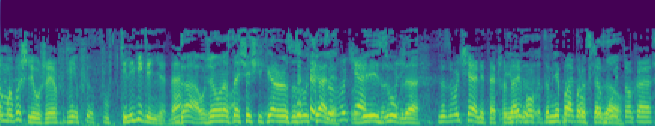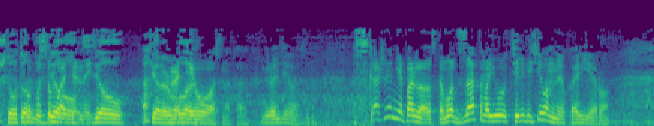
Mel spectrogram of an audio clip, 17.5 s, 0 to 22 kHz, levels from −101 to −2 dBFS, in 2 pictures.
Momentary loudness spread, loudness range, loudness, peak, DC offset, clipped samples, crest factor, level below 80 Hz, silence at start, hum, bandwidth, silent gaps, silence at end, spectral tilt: 12 LU; 5 LU; -19 LUFS; -6 dBFS; under 0.1%; under 0.1%; 12 dB; -50 dBFS; 0 s; none; 8.8 kHz; none; 0 s; -6.5 dB/octave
